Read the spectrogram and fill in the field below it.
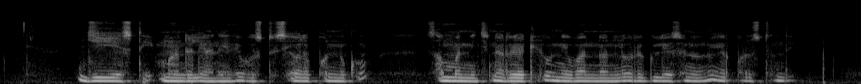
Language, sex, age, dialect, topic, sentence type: Telugu, male, 18-24, Central/Coastal, banking, statement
